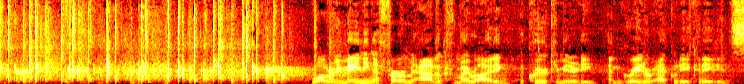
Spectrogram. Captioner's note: applause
